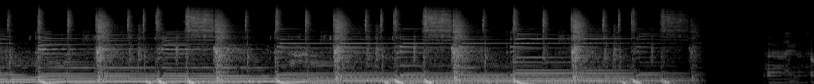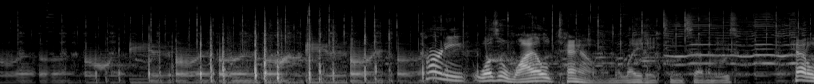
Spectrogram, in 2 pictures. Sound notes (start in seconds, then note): 6.5 upbeat music; 9.5 twangy country music; 11.6 horse hooves galloping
